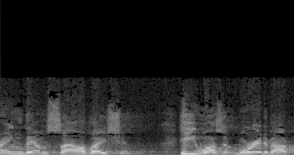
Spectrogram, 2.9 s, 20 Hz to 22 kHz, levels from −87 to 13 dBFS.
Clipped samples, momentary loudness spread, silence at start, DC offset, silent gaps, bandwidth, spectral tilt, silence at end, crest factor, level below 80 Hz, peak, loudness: under 0.1%; 8 LU; 0 s; 1%; none; 10.5 kHz; -5 dB/octave; 0 s; 14 dB; -56 dBFS; 0 dBFS; -14 LUFS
